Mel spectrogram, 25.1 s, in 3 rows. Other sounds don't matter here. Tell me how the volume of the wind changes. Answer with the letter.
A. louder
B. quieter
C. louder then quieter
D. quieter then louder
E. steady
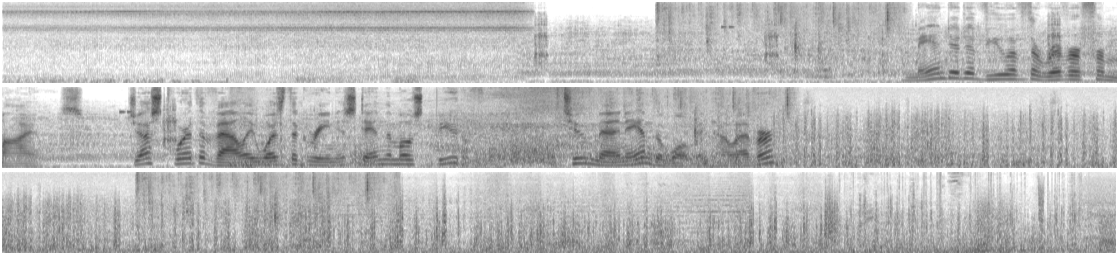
E.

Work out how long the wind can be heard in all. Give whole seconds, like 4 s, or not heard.
15 s.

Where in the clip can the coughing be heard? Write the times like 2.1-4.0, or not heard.
not heard.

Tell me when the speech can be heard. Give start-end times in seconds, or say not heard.
6.8-14.2.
